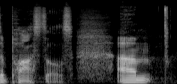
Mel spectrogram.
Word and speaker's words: apostles: I've never heard anyone really pronounce the T in that word.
